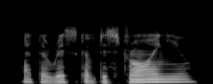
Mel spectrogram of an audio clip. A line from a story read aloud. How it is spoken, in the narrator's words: whispered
